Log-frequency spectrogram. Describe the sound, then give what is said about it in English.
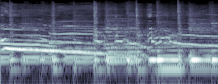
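Several voices imitate a dog's howl in a sing-along about being little puppies, drawn-out wavering tones sliding downward and rising again, loud, lasting nearly three seconds with overlapping pitches. “And howl.”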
